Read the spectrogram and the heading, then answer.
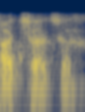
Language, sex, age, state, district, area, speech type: Dogri, male, 30-45, Jammu and Kashmir, Reasi, urban, conversation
